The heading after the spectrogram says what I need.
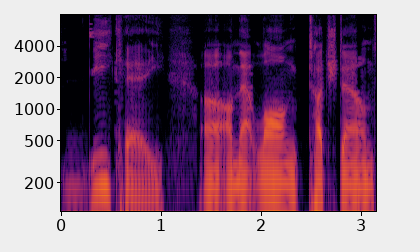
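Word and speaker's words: Dike: It's not spelled DK, it's spelled D I K E, but it's DK.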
